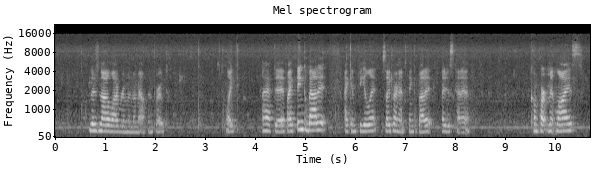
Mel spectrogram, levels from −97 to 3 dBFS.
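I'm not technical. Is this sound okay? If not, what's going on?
Yes, this sound is okay, and there's nothing going on with it that needs fixing.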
